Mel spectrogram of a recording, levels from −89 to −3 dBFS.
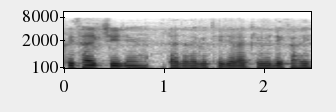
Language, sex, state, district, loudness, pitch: Hindi, male, Madhya Pradesh, Umaria, -18 LUFS, 115 Hz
